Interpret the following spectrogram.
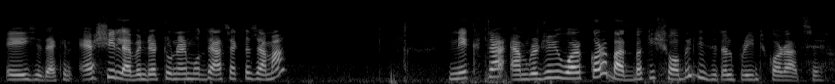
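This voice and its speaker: A young Bangladeshi woman hosts a Facebook live sales stream from an indoor showroom, her voice a little high and brisk. She is chatty and excited, exclaiming over the dresses she is selling.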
